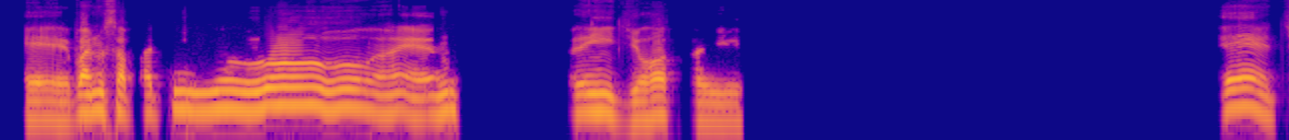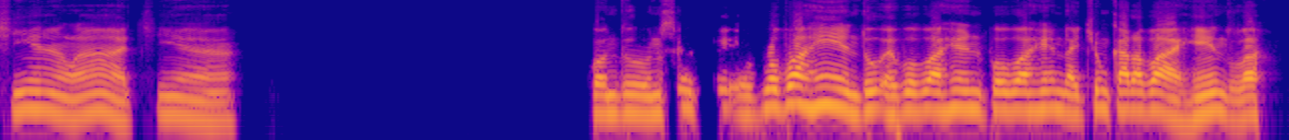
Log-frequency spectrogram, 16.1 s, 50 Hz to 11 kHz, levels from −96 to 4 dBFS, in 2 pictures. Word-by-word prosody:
É 115 -1 -1
vai 145 +3 +5
no 155 - +2
sapatinho 155 +3 -1
ô, 175 +1 +4
ô. - - -4
Era 140 -2 0
um 155 - -1 0.7
trem 150 +1 +1
idiota 130 0 -2
e 100 0 -7 3.0
É, 175 -3 +3
tinha 155 +4 -5
lá. 130 0 -2
Tinha 115 -3 -7 2.2
Quando 140 -1 -1
não 140 - -2
sei 175 - -7
o 160 - -9
quê 175 - -8
eu 135 - -4
vou 175 +7 +1
varrendo, 180 -5 +2
eu 140 - +1
vou 155 +2 -1
varrendo, 165 0 +1
vou 160 +2 0
varrendo. 160 0 0
Aí 135 - 0
tinha 170 +7 -5
um - - -3
cara 160 0 +3
varrendo 140 -2 +1
lá. 130 +2 +2
150 Hz, 125 wpm, -22 LUFS, 135-165 Hz, 3.0 s, vai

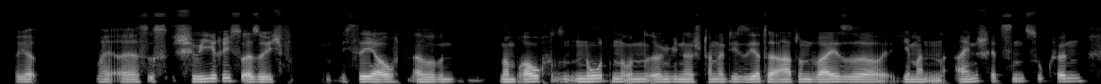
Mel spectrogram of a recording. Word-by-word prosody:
Ja, 115 0 0 0.6
weil, 120 -2 -3
äh, 110 +1 -1
es 115 - -8
ist - - -6
schwierig 140 +4 0
so. - - 0
Also 120 -1 +4
ich 115 0 -1
f - - -19 0.5
ich - - -15
sehe 125 0 +5
ja 120 - +7
auch 120 +2 +3
also 115 -1 +1
man 115 +1 -4 0.4
man 115 -1 +1
braucht 120 +4 +3
Noten, 135 +2 +1
und 120 +1 0
irgendwie 120 +2 0
'ne 115 -1 +1
standardisierte 120 0 0
Art 115 0 +2
und 120 -1 -1
Weise 120 0 +3
jemanden 120 -3 -3
einschätzen 140 +4 -4
zu 140 -2 -11
können. 145 +2 -2
120 Hz, 165 wpm, -25 LUFS, 115-130 Hz, 0.6 s, ja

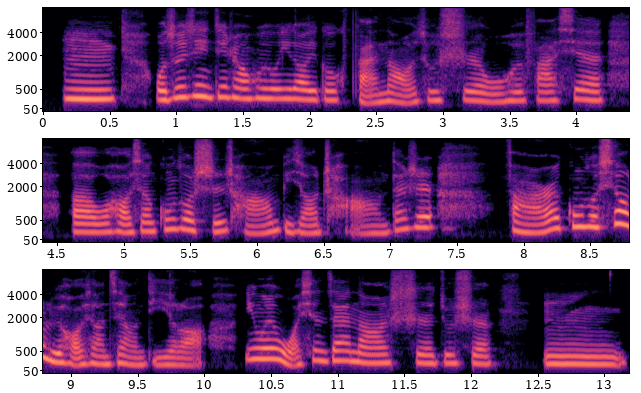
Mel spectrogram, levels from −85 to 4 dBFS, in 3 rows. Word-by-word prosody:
嗯， 245 -1 +4 0.3
我 230 -1 +3
最 280 +5 +2
近 310 -1 +3
经 290 0 0
常 260 -2 +2
会 265 - 0
又 255 - +2
遇 255 - 0
到 245 -2 +3
一 230 - +2
个 225 -1 -2
烦 175 -4 -3
恼， 180 -4 -1
就 215 +3 -5
是 215 0 -3
我 185 -1 -3
会 210 +1 -2
发 215 0 -3
现， 220 0 -1 0.4
呃， 200 -1 +3
我 200 - 0
好 200 -3 +1
像 215 +2 -1
工 265 +4 -2
作 260 -2 +3
时 220 -2 0
长 185 -1 -4
比 215 - -4
较 185 -2 -2
长， 180 -1 -6
但 255 +3 -3
是 305 +1 +2 0.5
反 235 -3 0
而 200 +8 +3
工 325 +3 +2
作 320 -1 +5
效 385 +5 +6
率 250 -8 +5
好 165 -7 +1
像 180 -1 -1
降 180 -3 -3
低 170 -1 -5
了。 160 -2 -3 0.3
因 295 0 -1
为 295 0 +6
我 240 -9 +3
现 255 +8 -2
在 255 0 +1
呢， 205 -3 +2
是 205 -1 -3
就 200 0 -4
是， 190 -2 -3 0.4
嗯， 180 0 0
215 Hz, 245 characters per minute, -24 LUFS, 190-255 Hz, 0.5 s, 效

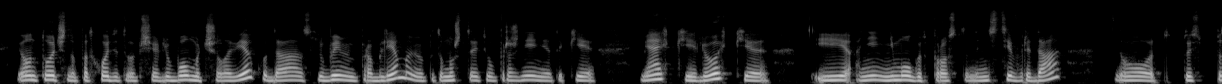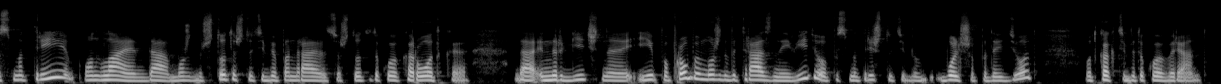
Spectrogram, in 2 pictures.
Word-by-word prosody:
и - - -8
он 205 +1 +4
точно 200 -3 +1
подходит 175 0 -1
вообще 175 +1 -4
любому 185 +2 +2
человеку, 190 - 0
да, 185 +2 -1
с 170 - -16
любыми 190 0 +3
проблемами, 185 - +1
потому 180 +2 -1
что 190 -1 -6
эти 180 +1 -4
упражнения 185 0 -2
такие 180 +1 -3 0.4
мягкие, 220 -2 +1
лёгкие, 195 -4 +2 0.4
и 195 +1 +3
они 200 +1 +1
не 190 -1 +3
могут 190 -4 +3
просто 170 0 -3
нанести 180 +3 -1
вреда. 185 - 0 0.6
Вот, 185 -2 0
то - - -3
есть 185 0 -2
посмотри 230 - +1
онлайн, 200 -5 +3
да, 180 -1 +2
может 180 +2 -2
быть, 180 -1 -5
что-то, 225 +2 0
что 195 - -7
тебе 190 +1 -2
понравится, 185 -2 -1
что-то 185 +3 -5
такое 195 -2 0
короткое, 190 0 +1 0.4
да, 190 - +3
энергичное, 195 -2 +1
и 215 +2 0
попробуй, 250 +7 +3
может 225 -2 +1
быть, 210 +3 -3
разные 190 -6 +2
видео, 250 - +1
посмотри, 190 +1 -5
что 195 - -9
тебе 180 +1 -6 0.2
больше 175 -2 +1
подойдёт. 180 - -1 0.5
Вот 185 - -3
как 205 -2 +2
тебе 190 0 -2
такой 190 -1 +1
вариант? 180 +1 -2
190 Hz, 140 wpm, -23 LUFS, 175-205 Hz, 0.6 s, он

